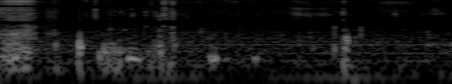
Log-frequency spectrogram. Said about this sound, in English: I hate it when speakers drink water.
